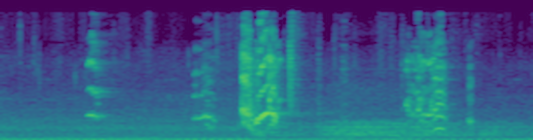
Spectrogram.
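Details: Meal time for caged African lovebirds eating holy basil: a few thin high chirps and one louder squeaky burst, with low background hum.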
